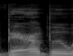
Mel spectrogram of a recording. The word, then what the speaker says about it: Baraboo: Is that how you pronounce it? Baraboo, Wisconsin? – Yes.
